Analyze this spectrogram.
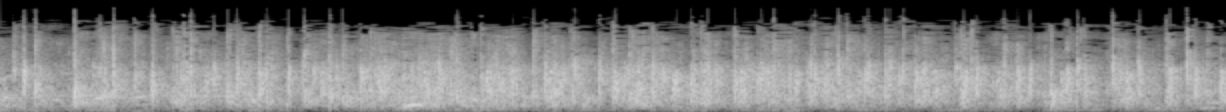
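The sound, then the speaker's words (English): Loud, sustained clapping from a large crowd at a nationalist political gathering, welcoming an organiser to the stage. Thick, continuous applause keeps a constant intensity from start to finish. “So please put your hands together and give a very warm welcome to a very good organiser”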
